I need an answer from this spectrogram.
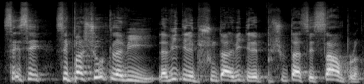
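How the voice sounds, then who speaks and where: Rabbin à la voix haute, très animé. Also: male voice, sits high, quick pace. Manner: animated, addresses listeners directly, mixes Hebrew terms into French. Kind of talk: Torah lesson, lively sermon.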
